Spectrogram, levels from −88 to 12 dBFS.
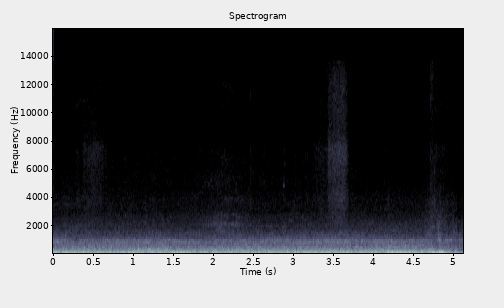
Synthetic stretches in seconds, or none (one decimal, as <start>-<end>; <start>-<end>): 1.5-2.1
